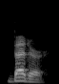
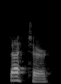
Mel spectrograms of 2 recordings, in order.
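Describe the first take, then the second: First: The middle consonant sounds like a soft D. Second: The middle consonant is a crisp T sound. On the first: "in American English, we say uh, better... We often change those T's to a D" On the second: "in British English, that's better"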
